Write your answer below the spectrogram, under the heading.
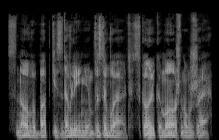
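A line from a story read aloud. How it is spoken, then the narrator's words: Grumbling. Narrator (Russian): пробурчал он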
